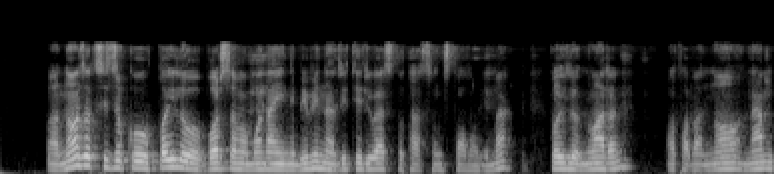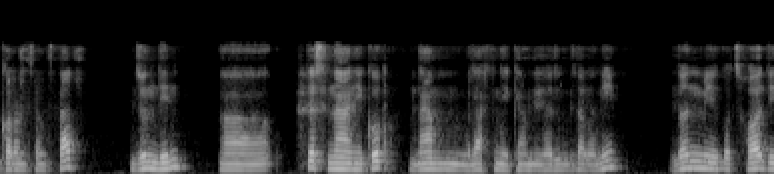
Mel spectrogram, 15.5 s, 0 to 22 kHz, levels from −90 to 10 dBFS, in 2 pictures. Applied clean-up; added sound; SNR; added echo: neural mask model DeepFilterNet 3.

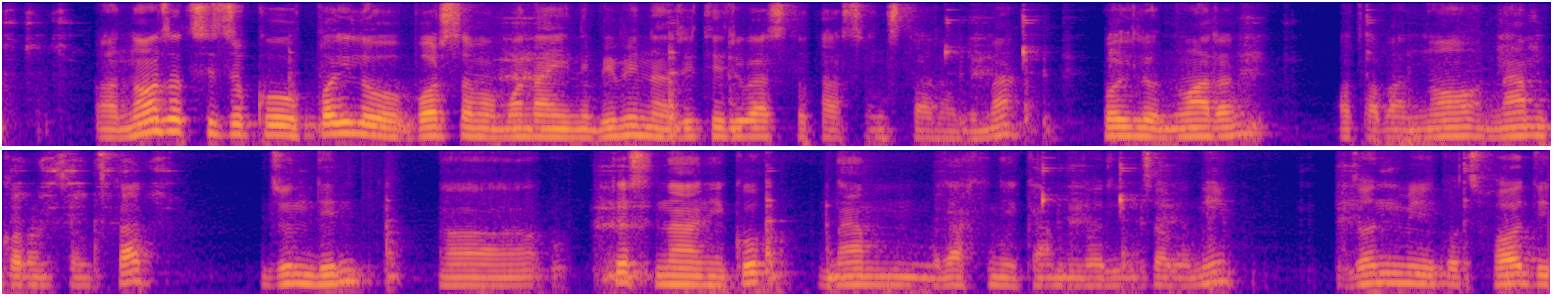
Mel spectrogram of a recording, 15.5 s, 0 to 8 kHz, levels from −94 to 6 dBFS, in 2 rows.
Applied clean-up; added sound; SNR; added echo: neural mask model RNNoise.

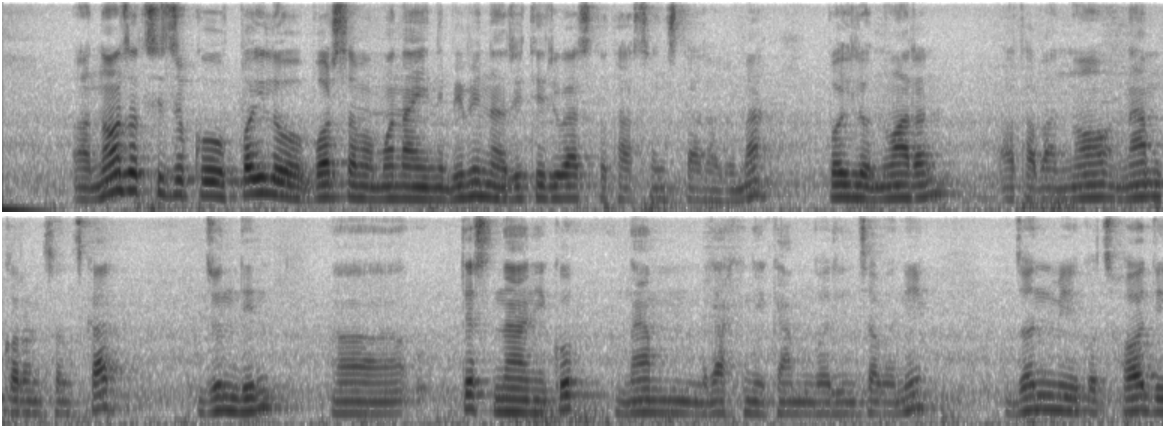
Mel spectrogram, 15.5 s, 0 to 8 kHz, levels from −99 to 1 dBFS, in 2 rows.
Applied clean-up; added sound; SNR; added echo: none; none; none; none.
